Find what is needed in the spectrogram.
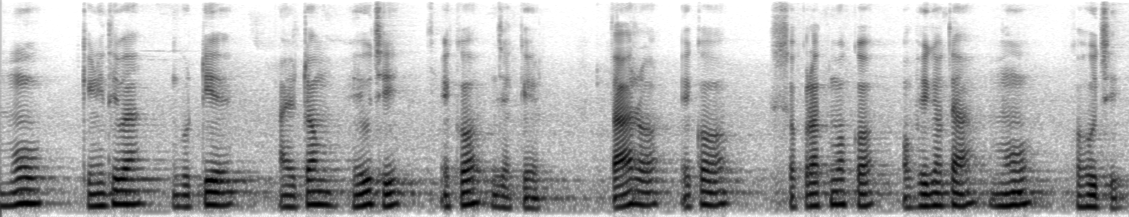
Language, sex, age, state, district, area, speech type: Odia, male, 18-30, Odisha, Jajpur, rural, spontaneous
